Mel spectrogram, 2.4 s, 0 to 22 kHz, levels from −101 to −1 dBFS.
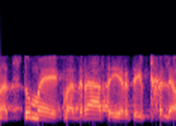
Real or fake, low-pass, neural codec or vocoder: real; 3.6 kHz; none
